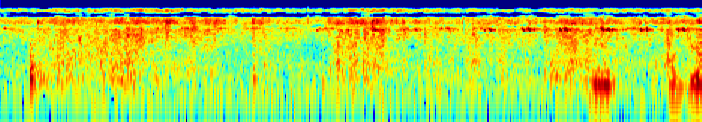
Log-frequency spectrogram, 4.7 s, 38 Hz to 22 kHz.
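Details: A locust swarm attacking Jiroft, Kerman province, Iran, on 25 April 2020 makes a dense, steady hiss and rustle of countless wings, with a voice near the end.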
